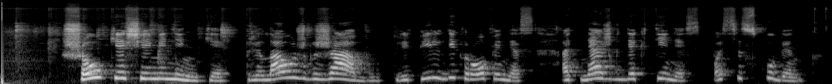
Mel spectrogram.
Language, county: Lithuanian, Utena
